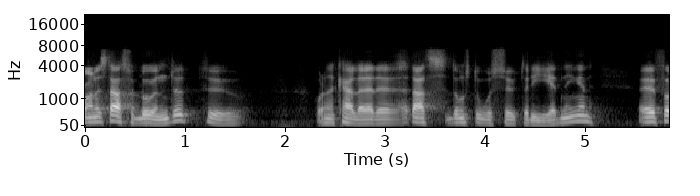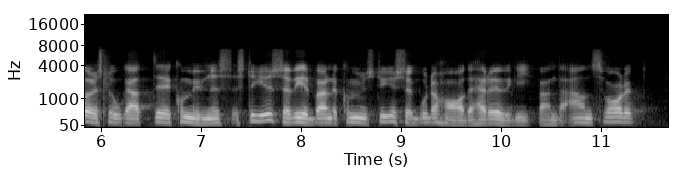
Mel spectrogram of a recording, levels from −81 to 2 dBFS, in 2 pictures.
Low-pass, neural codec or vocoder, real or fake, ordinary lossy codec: 7.2 kHz; codec, 16 kHz, about 1 kbps, DyCAST, with the encoder's durations; fake; none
